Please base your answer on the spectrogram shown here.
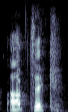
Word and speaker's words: Optiq: And they reiterated again, it's not Optique, it's Optiq. All these EVs with the IQ, it's Optiq. So it's Lyriq, Optiq, Vistiq. Then why do we have to make it a Q? Optiq.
